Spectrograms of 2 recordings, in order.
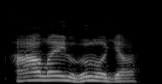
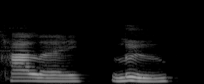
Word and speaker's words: Hallelujah: Alleluia. Phonetically, in Hebrew, it is Hallelujah.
